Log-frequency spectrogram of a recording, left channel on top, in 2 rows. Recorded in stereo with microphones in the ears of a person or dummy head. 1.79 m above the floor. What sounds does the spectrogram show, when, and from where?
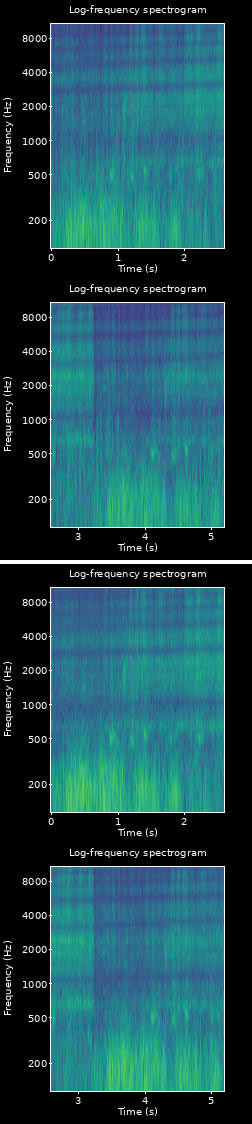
0.0 s a lawn mower: 5° left (ahead or behind); by 5.2 s centre (ahead or behind)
